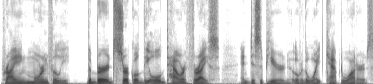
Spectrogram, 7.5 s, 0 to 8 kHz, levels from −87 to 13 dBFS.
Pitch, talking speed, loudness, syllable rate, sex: 95 Hz, 130 wpm, -20 LUFS, 4.2 syllables/s, male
